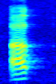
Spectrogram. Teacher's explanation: I did not release the P here, so that's a stop consonant, up. My lips came together to make the P, but rather than releasing them up, I went right into the next word, with.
